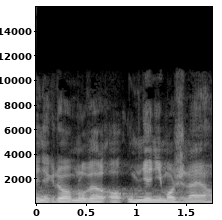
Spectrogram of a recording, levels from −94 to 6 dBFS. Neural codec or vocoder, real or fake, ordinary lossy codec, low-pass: none; real; MP3, 96 kbps; 10.8 kHz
